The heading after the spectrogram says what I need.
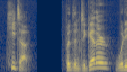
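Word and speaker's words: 北: For example, you can learn that this character, meaning south, is pronounced minami, and this character, meaning north, is pronounced kita.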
